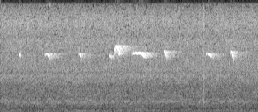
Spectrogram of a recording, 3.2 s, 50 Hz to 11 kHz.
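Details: Common kingfisher at a river, September 2020, uttering high, thin whistles: scattered single notes, then a louder, slightly drawn-out pair in the middle, over quiet hiss.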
